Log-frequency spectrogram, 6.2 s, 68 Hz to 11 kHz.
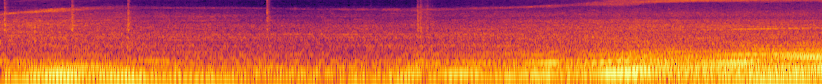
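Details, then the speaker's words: Ford F250 6.0 diesel, 4WD, Power Max tune, straight-pipe 4-inch turbo-back exhaust, heard from the cab with the window cracked on a road test: deep diesel rumble under a clear high whistle climbing in pitch as the truck pulls, a healthy turbo. "Everything isn't totally closed shut, but it works. Or crack the window so you hear the turbo."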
